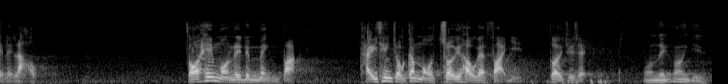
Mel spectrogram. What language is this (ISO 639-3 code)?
yue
